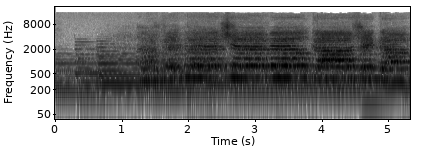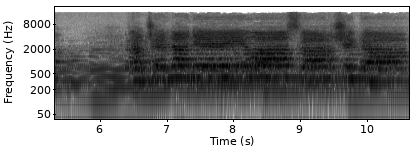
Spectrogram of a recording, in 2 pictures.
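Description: Children's choir singing a piece in several parts, holding sustained notes, softer for the first second or so and then fuller.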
